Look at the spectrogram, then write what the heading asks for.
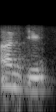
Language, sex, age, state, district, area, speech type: Dogri, female, 45-60, Jammu and Kashmir, Samba, urban, conversation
